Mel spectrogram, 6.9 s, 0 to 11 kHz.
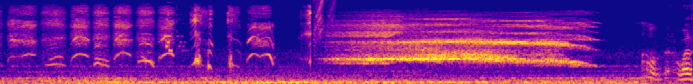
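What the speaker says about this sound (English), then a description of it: "that was Naomi's scream from chapter 1" A woman's scream from a video game, a long high wail heard under a run of short gasping cries and rhythmic breathing sounds.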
